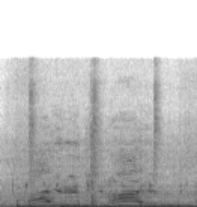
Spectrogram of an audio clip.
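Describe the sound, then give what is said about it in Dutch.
An Ivago garbage truck's engine rumbles steadily in Ghent, heard from inside the cab, a constant low drone with brief voices rising over it. “In deze aflevering rijden we mee met de Ivago vuilniswagen in Gent.”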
